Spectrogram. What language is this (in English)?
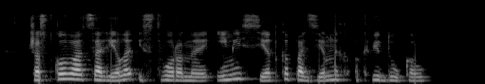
Belarusian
